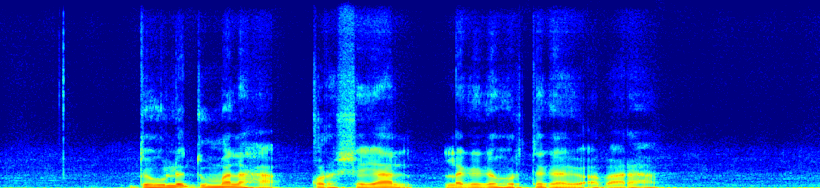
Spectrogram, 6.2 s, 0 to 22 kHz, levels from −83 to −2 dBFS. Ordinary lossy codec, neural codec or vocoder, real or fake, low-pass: none; codec, 44.1 kHz, 7.8 kbps, DAC; fake; none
